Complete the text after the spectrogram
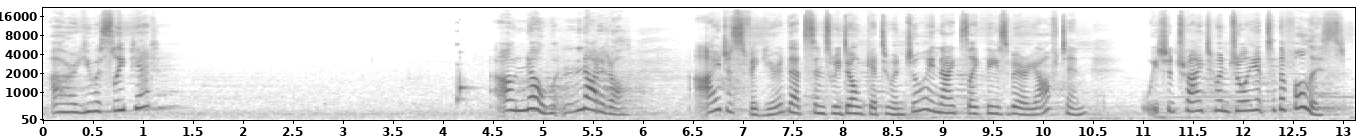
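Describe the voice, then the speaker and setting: A young female leader in a video game. Her voice is high, with a cheerful, kindly and teasing manner. Soft music sits faintly behind her. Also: lively intonation, moderate pace. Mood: warm invitation. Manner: friendly, teasing, upbeat.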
